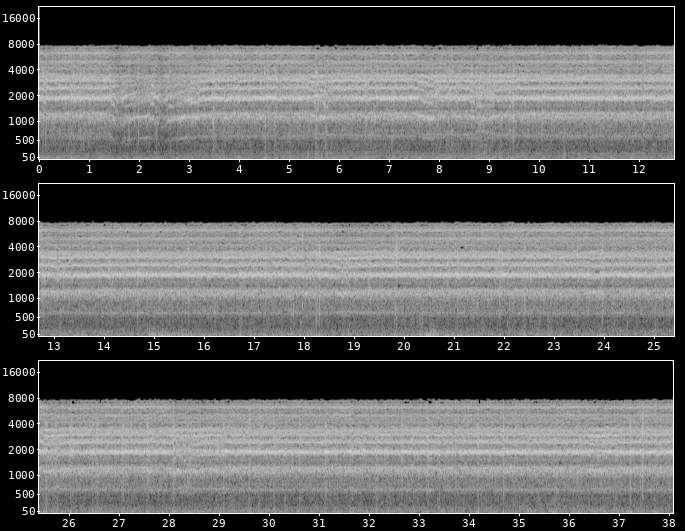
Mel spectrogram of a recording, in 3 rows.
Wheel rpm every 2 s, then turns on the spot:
150, 140, 160, 160, 160, 160, 160, 160, 160, 160, 160, 160, 160, 160, 160, 160, 160, 160, 160.
none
